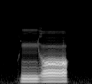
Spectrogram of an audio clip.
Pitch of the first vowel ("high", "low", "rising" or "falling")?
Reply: high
